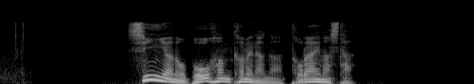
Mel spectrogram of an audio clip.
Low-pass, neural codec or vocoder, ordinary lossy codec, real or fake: 7.2 kHz; none; none; real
